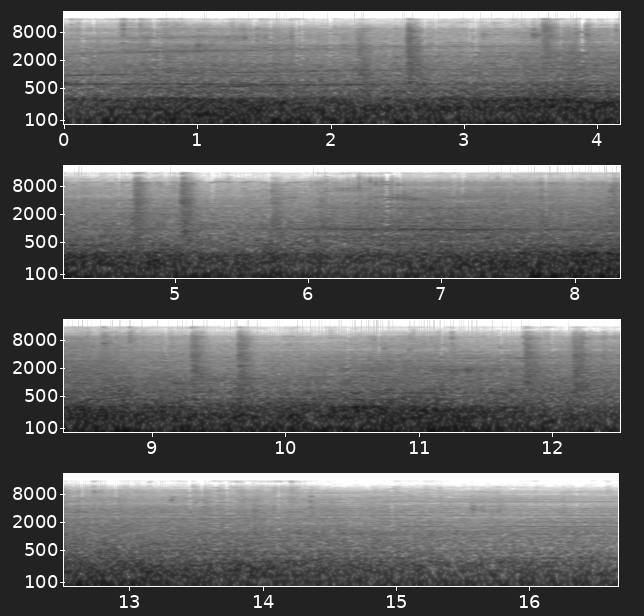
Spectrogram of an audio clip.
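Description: Renfe Cercanías electric commuter train running past close by: a loud steady rumble of wheels on rails with scattered sharp clicks, growing to its loudest in the middle and fading as the last cars go by.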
